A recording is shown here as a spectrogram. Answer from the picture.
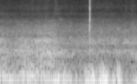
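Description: Faint outdoor background rumble, with one short sharp click about a second and a half in.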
